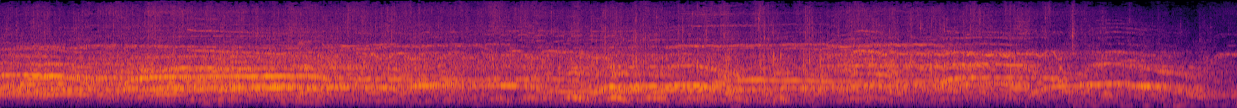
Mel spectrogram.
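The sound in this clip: An audience applauds and cheers to welcome a speaker, with dense, continuous clapping and whooping, shouting voices mixed through the sustained crowd noise.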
